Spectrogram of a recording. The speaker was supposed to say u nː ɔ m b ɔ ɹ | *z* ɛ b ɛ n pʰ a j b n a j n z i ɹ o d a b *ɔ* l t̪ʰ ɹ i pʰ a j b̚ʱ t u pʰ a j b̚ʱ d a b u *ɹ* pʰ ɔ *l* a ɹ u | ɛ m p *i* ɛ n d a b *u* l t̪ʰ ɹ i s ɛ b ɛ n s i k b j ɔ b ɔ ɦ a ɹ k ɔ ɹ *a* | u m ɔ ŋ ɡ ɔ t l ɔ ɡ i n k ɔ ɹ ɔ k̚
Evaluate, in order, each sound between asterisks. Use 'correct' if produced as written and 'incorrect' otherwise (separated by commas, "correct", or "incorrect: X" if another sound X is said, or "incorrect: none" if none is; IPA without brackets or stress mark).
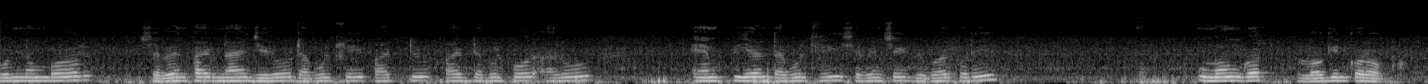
incorrect: s, incorrect: u, incorrect: l, incorrect: ɹ, correct, correct, incorrect: i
